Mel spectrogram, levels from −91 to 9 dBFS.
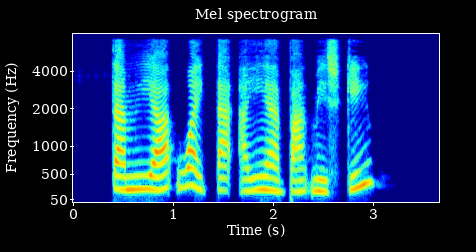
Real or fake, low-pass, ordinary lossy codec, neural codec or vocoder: fake; 7.2 kHz; MP3, 64 kbps; codec, 16 kHz, 0.5 kbps, X-Codec, WavLM features, trained on Multilingual LibriSpeech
